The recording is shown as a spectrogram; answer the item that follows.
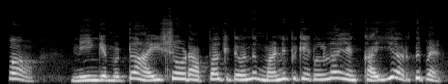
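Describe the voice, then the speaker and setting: A man's voice: very high voice, a little fast. A man voicing a desperate, lovesick younger son who pleads and then turns fierce and bitter. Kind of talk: Tamil cartoon voice acting. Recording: tinny phone-like lo-fi audio.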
